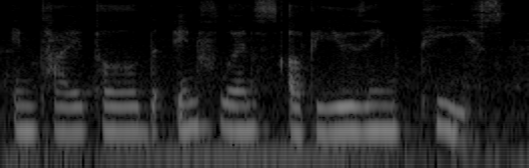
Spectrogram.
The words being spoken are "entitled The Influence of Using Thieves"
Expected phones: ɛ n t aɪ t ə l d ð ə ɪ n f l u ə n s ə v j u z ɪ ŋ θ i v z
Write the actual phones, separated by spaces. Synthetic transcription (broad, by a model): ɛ n t aɪ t l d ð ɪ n f l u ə n s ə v j u z ɪ ŋ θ i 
